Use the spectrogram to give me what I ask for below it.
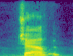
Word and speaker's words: Chao: Is it Chao or Chao? What? How do you say it? Do you know? – Chao. – It's Chao? – It's Chao.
